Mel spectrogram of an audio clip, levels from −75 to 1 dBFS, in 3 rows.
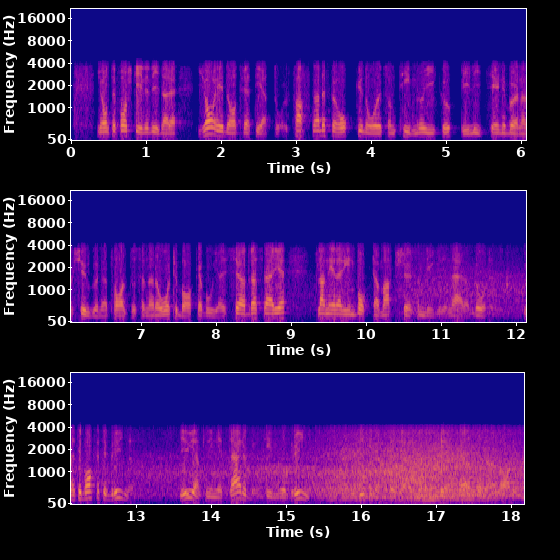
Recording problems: phone-call audio; poor line; nothing above 4 kHz
traffic noise; loud; throughout; 2 dB below the speech

